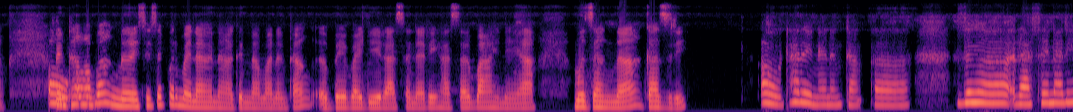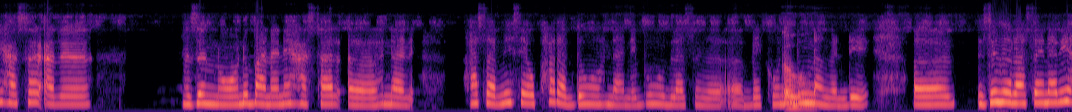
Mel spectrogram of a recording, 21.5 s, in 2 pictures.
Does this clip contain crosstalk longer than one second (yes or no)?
no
